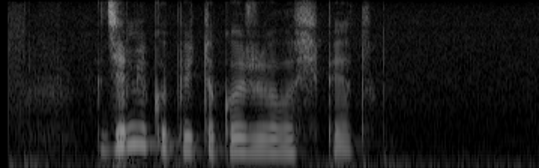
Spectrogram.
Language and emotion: Russian, neutral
